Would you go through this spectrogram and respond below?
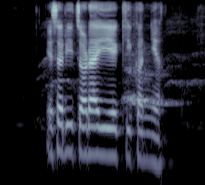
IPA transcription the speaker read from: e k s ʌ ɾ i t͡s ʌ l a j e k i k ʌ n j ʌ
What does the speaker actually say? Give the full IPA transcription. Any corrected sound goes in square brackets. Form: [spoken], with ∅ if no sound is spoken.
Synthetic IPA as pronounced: e [∅] s ʌ ɾ i t͡s ʌ [ɽ] a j e k i k ʌ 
